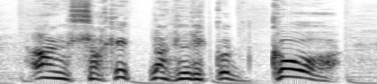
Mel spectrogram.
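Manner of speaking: put-on elderly voice. Showing off dubbing voices for viewers, doing an old person's voice. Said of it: "Ganitong boses. Ang tanda".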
